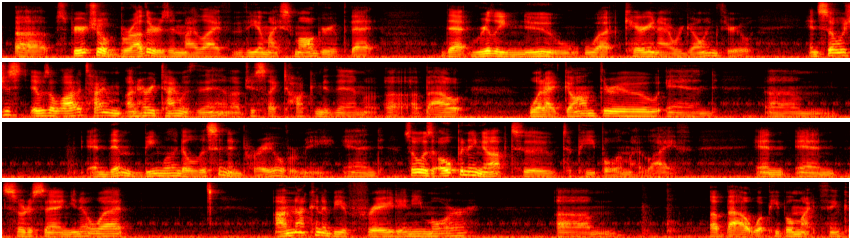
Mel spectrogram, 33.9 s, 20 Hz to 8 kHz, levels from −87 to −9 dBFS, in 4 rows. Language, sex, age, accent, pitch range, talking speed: English, male, 30-49, American, 100-125 Hz, 165 wpm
